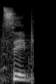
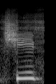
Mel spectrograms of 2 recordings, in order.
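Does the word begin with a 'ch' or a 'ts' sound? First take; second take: ts; ch. First: The word begins with a 'ts' sound. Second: The word begins with a 'ch' sound. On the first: This is the standard pronunciation. "вместо цепь" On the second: This is the local dialect pronunciation. "на месте «ц» — «ч»"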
